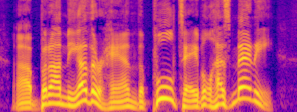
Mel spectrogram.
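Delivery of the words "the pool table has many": emphatic, excited, exclamatory inflection. Showing the speaker's habit of ending sentences with exclamation point inflection. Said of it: "That's my exclamation point inflection".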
